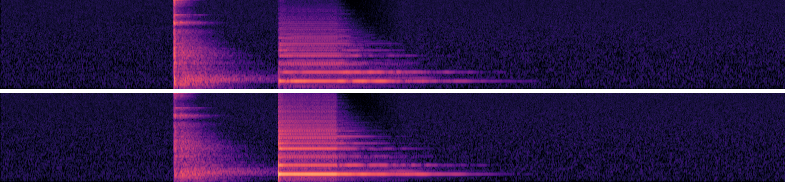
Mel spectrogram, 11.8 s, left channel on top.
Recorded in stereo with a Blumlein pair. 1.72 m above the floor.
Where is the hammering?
55° left, 3 m.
